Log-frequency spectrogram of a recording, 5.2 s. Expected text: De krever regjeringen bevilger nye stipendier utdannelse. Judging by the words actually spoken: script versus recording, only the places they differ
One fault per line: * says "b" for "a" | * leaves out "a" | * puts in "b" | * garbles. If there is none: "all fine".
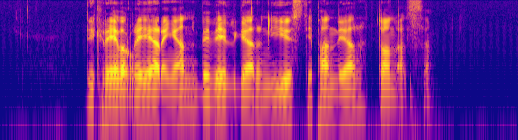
all fine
